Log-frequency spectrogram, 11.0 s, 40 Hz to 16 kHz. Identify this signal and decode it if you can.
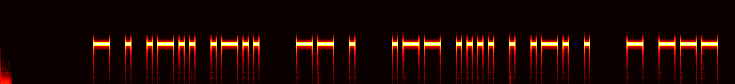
Morse code, heard as a keyed tone, about 16 wpm, 700 Hz. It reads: TELL ME WHERE TO
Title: Sentences from Top 1600 Words 15wpm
